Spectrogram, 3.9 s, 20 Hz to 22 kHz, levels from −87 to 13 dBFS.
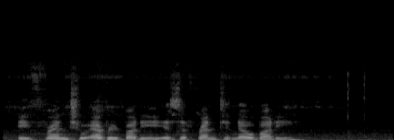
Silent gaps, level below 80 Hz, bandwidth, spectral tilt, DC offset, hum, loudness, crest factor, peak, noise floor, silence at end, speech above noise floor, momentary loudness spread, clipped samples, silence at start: none; -74 dBFS; 13 kHz; -5.5 dB/octave; under 0.1%; none; -39 LUFS; 18 dB; -22 dBFS; -67 dBFS; 0.9 s; 28 dB; 8 LU; under 0.1%; 0.2 s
